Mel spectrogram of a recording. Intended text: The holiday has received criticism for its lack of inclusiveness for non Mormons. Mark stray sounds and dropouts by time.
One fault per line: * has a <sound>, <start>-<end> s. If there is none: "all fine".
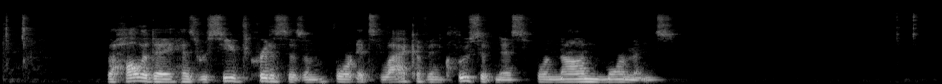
all fine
